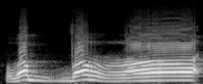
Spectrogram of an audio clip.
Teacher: یہاں پر دیکھیں ضاد حروف مشتعلیہ موٹا بھی کرنا ہے اور مشدد ہے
